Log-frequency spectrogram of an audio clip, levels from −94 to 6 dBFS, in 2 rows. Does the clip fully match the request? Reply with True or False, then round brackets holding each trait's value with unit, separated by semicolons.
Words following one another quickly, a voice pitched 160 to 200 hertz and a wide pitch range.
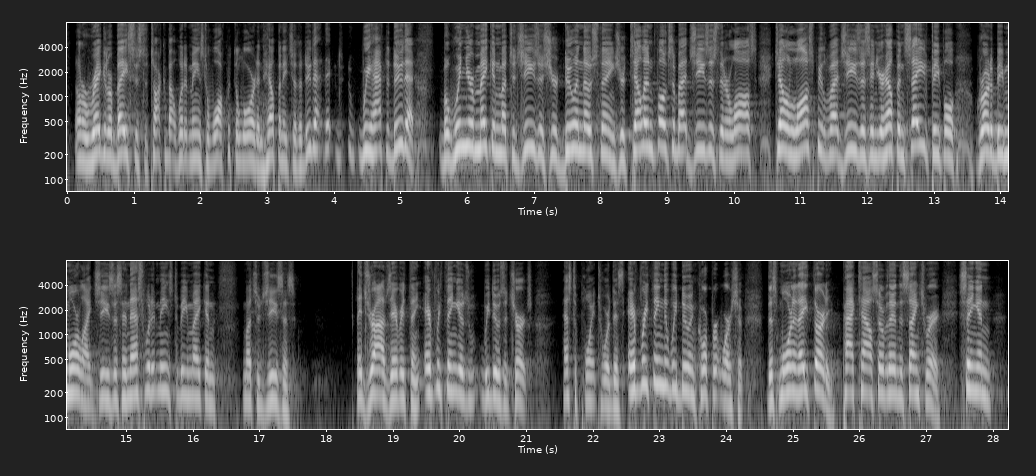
False (225 wpm; 190 Hz; 4.0 semitones)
